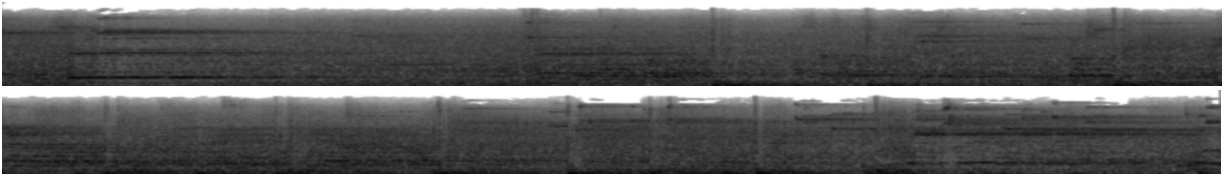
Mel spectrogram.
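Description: Basketball bouncing on a hardwood gym floor as it is dribbled upcourt, with short high squeaks from sneakers and players' voices echoing in the hall.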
